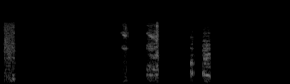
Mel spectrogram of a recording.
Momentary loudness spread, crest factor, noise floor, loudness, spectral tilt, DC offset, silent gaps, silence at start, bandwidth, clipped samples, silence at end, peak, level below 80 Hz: 9 LU; 26 dB; under -90 dBFS; -45 LUFS; 1.5 dB/octave; under 0.1%; 0.18-1.20 s, 1.29-1.45 s, 1.61-1.89 s, 1.96-2.01 s; 0.05 s; 7.6 kHz; under 0.1%; 0.8 s; -24 dBFS; under -90 dBFS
